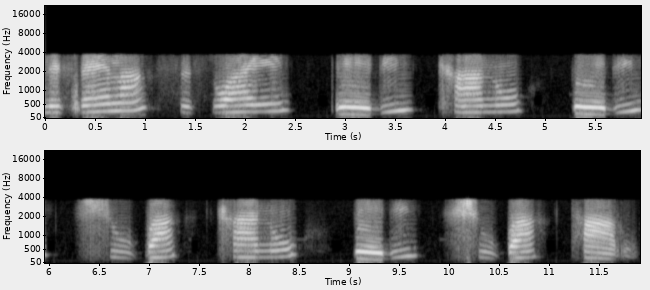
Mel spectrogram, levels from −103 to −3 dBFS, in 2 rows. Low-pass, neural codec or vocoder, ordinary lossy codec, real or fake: 3.6 kHz; none; none; real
